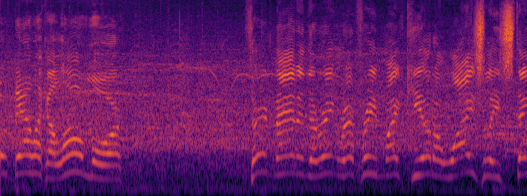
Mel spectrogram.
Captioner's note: applause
